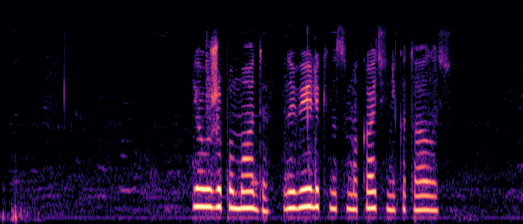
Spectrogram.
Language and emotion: Russian, sad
